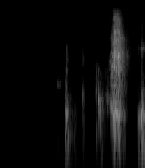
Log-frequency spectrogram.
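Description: A man sneezing: a few short catches of breath about a second in, then one loud sneeze near the end.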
